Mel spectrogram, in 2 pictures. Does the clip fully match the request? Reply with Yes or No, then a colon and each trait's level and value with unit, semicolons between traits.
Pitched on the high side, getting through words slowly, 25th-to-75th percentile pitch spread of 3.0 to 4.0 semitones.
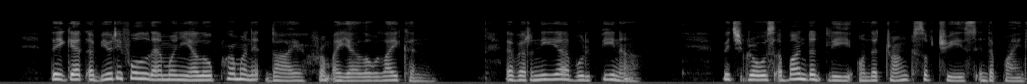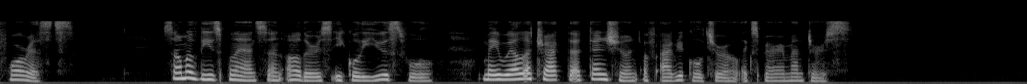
No: high, 195 Hz; slow, 125 wpm; average, 4.5 semitones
